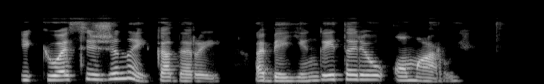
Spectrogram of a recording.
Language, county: Lithuanian, Klaipėda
